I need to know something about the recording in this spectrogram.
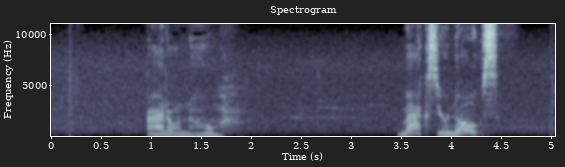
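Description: A young woman speaks quietly and hesitantly.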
